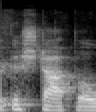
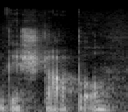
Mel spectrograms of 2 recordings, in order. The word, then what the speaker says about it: Gestapo: Okay, yes, so you did hear Gestapo with the S as well. So you can use it either way. If people around you are using it that way and that feels more comfortable, you can use kind of the Americanized version versus the German Gestapo.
